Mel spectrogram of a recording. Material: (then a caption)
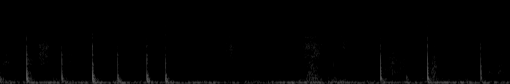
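Plastic. A red plastic stylus writes cursive on the screen of a teal plastic LCD writing tablet resting on carpet. Soft scratching strokes are broken by short, sharp taps over a steady low hum. The sound is quiet and close.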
